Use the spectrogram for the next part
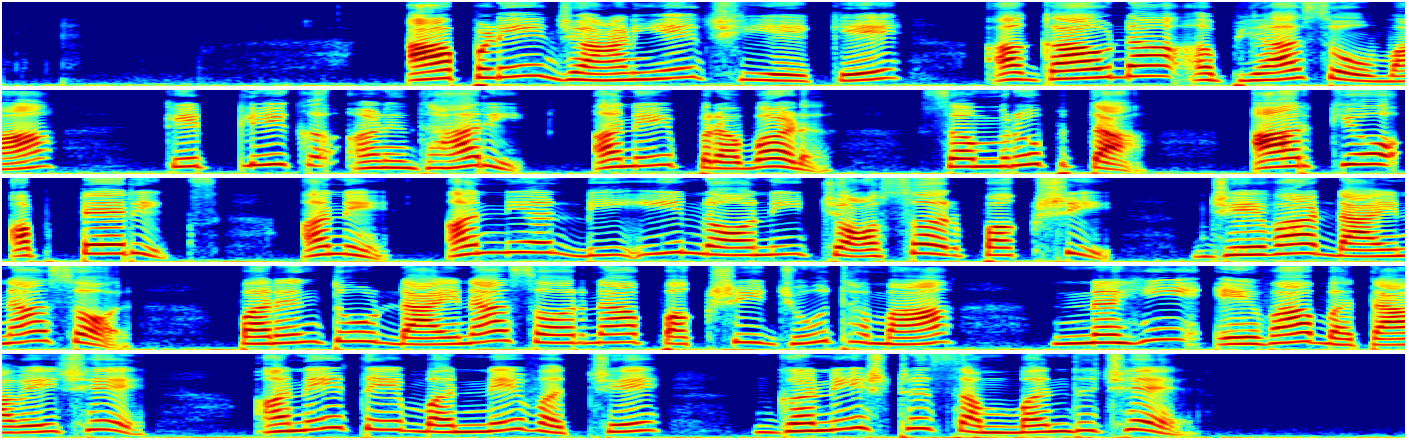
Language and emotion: Gujarati, neutral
